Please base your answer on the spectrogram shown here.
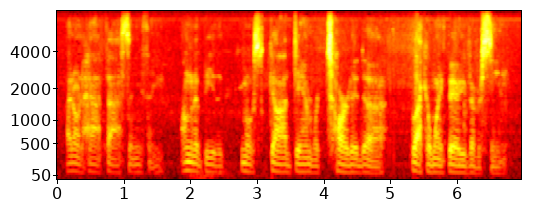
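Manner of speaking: completely earnest, deadly serious tone. Voicing Knight's reply to a dare, in a very serious voice. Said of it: "says in a very serious voice".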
